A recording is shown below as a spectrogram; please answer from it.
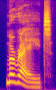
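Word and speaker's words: Mairead: you'll see my assistant maraed sorry how do you spell that it's m a i r e a d marade okay got that it's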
